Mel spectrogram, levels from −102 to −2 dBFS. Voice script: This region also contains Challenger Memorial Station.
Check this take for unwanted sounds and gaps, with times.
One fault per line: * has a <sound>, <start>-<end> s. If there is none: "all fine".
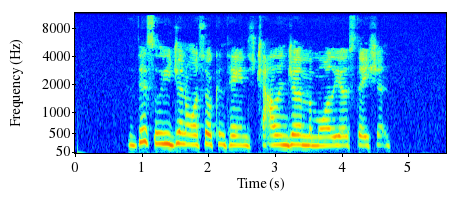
all fine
